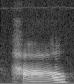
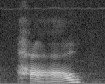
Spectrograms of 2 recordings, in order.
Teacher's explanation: Notice how you must lower the pitch before raising it. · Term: 3rd tone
